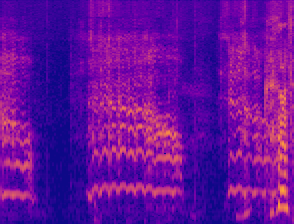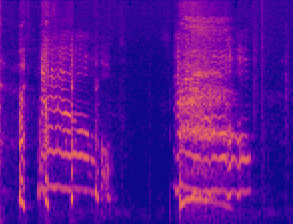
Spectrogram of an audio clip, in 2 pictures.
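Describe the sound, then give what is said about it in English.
A voice imitating a goat's bleating cry, several quavering, wavering bleats in a row with short pauses between, loud, with no other sounds around them. “I don't know if that's you doing a goat”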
